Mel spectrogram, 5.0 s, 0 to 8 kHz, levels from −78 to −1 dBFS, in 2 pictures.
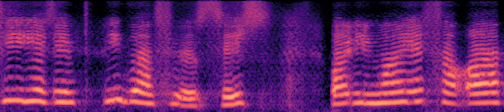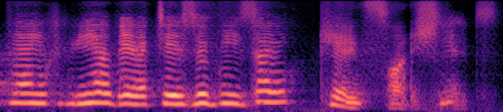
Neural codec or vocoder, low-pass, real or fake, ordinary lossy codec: codec, 16 kHz, 0.5 kbps, FreqCodec, smaller model; none; fake; none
